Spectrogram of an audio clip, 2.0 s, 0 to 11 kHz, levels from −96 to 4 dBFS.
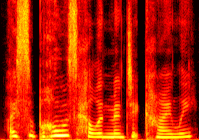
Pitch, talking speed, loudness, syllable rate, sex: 300 Hz, 180 wpm, -15 LUFS, 5.4 syllables/s, female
